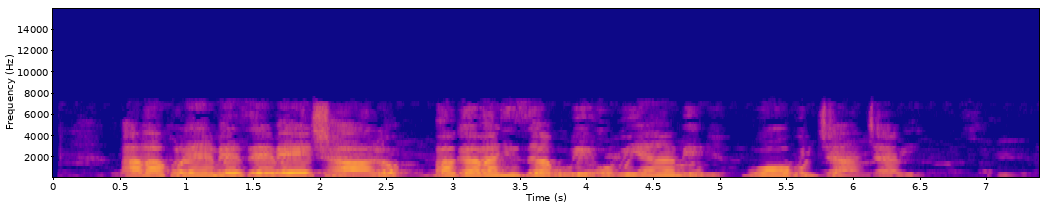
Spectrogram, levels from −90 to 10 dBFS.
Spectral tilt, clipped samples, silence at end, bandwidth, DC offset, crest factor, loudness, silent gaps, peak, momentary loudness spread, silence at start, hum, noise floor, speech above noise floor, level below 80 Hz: -5.5 dB/octave; under 0.1%; 0.95 s; 7.4 kHz; under 0.1%; 16 dB; -18 LUFS; none; -4 dBFS; 14 LU; 0.5 s; none; -58 dBFS; 40 dB; -66 dBFS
